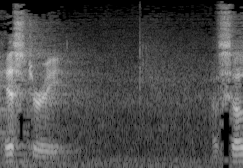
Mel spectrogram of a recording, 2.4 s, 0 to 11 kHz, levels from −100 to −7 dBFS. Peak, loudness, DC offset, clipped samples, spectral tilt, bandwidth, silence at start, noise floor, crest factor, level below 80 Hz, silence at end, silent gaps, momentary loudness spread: -12 dBFS; -30 LUFS; under 0.1%; under 0.1%; 0.5 dB/octave; 11 kHz; 0 s; -58 dBFS; 22 dB; -66 dBFS; 0 s; none; 27 LU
